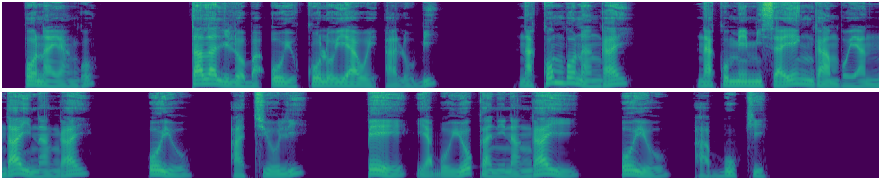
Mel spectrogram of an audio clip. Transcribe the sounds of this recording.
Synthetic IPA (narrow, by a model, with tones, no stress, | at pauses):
po˦na˨ja˨ŋɡo˦ | ta˦la˦li˨lo˨ba̰˨o˦jo˨ko˦lo˦ja˦we˨ʔa˨lo˨bi˦ | na˨ko˦mbo˦na˨ŋɡa˦i˦ | na˨ko˨me˨mi˨sa˨je˦ŋɡa˨mbo˨ja˨nda˦i˨na˨ŋɡa˦i˦ | o˦jo˨ | a˨tʰi˨o˨li˦ | pe˦ja˨bo˨jo˦ka˨ni˨na˨ŋɡa˦i˦ | o˦jo˨ | a˨bu˦kʰi˦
